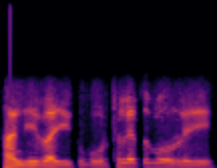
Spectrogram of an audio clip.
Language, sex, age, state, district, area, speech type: Punjabi, male, 18-30, Punjab, Hoshiarpur, rural, conversation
